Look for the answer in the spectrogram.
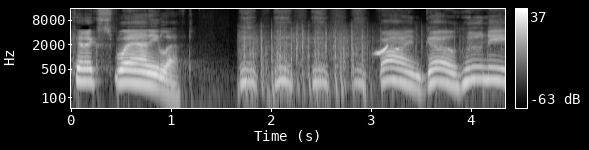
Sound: panting

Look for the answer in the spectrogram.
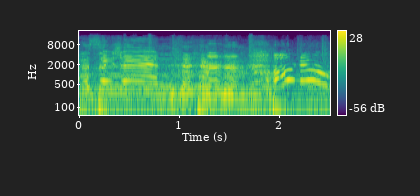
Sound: laugh

